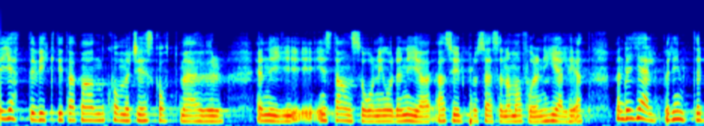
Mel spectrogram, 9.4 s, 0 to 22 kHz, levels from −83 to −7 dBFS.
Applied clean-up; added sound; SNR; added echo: none; none; none; none.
